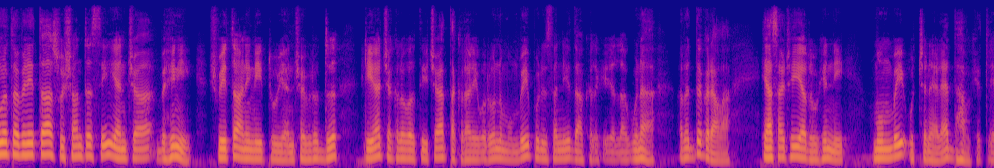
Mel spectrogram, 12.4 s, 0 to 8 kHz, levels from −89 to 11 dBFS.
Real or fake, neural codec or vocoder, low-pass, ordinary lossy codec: fake; codec, 16 kHz, 0.5 kbps, X-Codec, WavLM features, trained on Multilingual LibriSpeech; 7.2 kHz; none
